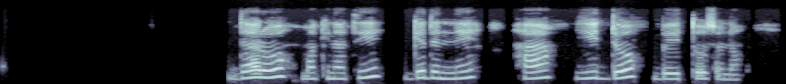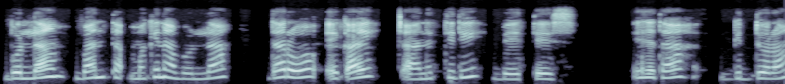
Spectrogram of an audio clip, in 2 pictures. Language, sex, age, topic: Gamo, female, 18-24, government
